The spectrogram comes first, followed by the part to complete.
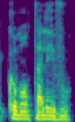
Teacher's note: there's only a liaison when we say comment allez-vous?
